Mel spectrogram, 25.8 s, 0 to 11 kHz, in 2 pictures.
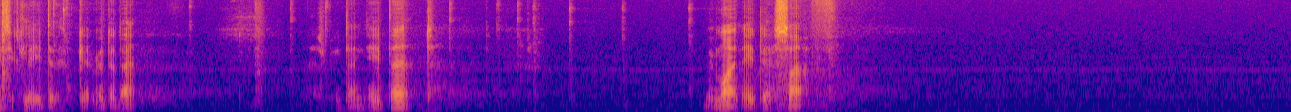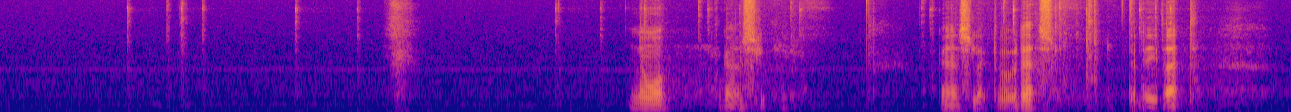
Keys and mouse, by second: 6.8-7.7 middle drag, 7.9-9.7 middle drag, 14.4-14.9 middle drag, 19.8-22.9 drag, 23.7 Delete, 24.2 Delete.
